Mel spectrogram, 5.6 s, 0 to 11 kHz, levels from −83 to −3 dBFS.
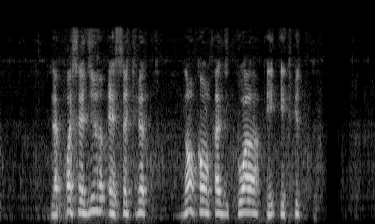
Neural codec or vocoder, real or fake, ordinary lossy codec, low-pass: codec, 16 kHz, 4.8 kbps, FACodec; fake; MP3, 96 kbps; 7.2 kHz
